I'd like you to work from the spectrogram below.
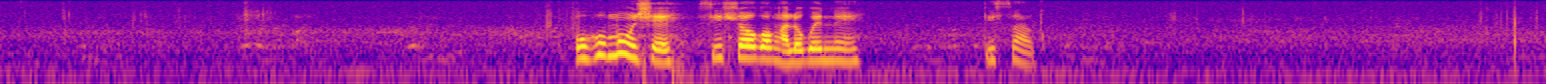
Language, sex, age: Swati, female, 23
